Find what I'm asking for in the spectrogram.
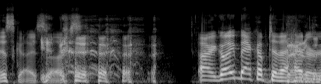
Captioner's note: laughs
